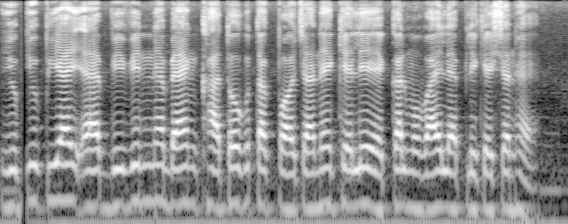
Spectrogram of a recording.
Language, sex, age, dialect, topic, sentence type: Hindi, male, 18-24, Awadhi Bundeli, banking, statement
